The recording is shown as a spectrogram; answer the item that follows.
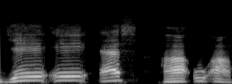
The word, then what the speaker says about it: Yeshua: nulis yesua gimana caranya pasti jawab gini kan y e s h u a Betul kan saya bilang salah itu hanya cara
